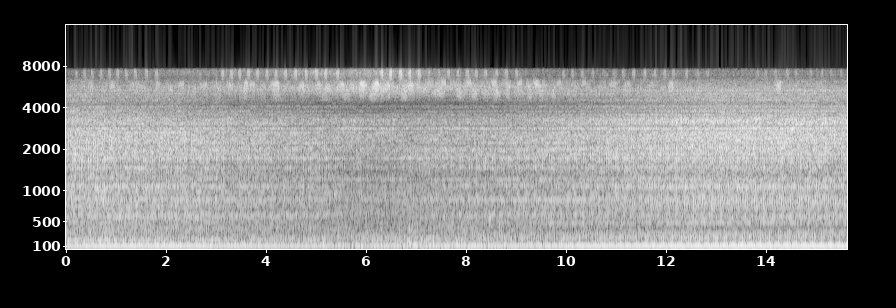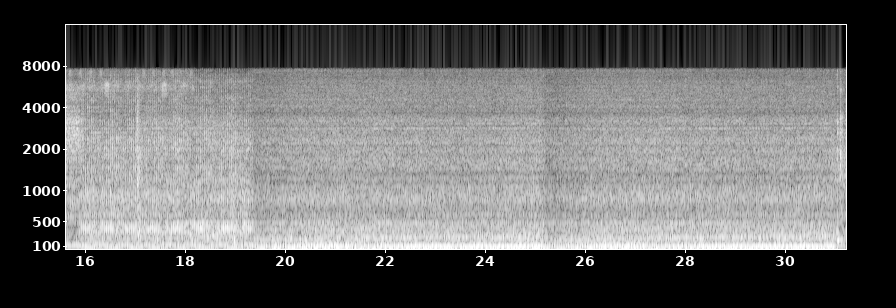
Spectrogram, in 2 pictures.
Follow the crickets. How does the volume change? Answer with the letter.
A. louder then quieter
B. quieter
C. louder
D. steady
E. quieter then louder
A.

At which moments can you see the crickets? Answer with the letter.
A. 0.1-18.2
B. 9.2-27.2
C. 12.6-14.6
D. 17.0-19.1
A.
